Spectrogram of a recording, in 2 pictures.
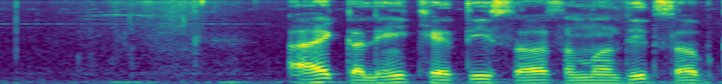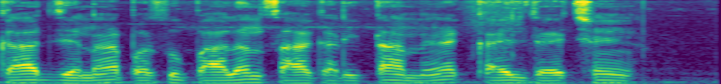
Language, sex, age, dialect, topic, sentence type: Maithili, male, 18-24, Bajjika, agriculture, statement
